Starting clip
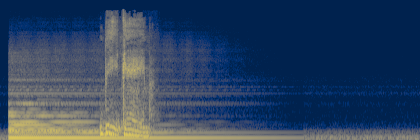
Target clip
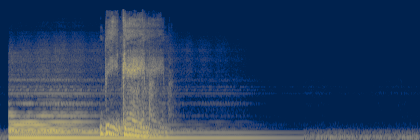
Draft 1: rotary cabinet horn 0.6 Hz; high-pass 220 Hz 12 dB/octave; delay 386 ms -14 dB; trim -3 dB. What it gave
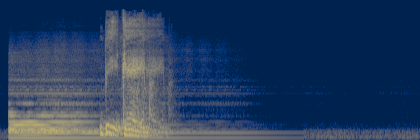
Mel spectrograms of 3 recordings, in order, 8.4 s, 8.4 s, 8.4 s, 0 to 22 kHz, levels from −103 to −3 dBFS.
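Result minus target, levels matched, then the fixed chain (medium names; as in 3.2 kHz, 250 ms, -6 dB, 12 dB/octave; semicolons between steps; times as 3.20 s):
125 Hz band -7.5 dB
rotary cabinet horn 0.6 Hz; high-pass 60 Hz 12 dB/octave; delay 386 ms -14 dB; trim -3 dB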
